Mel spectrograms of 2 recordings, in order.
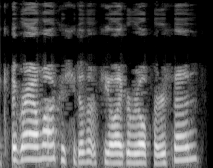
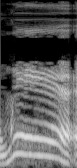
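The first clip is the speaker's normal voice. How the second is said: a high, short fake crying wail; mock wail; 7 semitones higher, 4 dB quieter than usual. Shown as a demonstration. Host telling her co-host how to mark every cry, a high fake wail. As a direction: show the cry you expect from her. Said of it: "Just go".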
